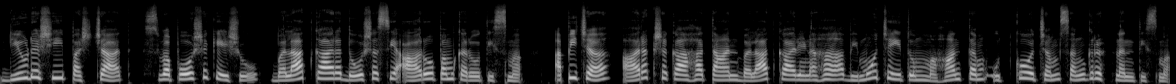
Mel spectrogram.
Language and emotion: Sanskrit, neutral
